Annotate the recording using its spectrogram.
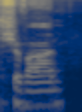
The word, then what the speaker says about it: Siobhan: Like when they'd be like, oh, that's Siobhan. But it's spelled like S-I-O-B-H-A-N. Like an Irish or something like that. I was like, stop. That's Siobhan or something.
